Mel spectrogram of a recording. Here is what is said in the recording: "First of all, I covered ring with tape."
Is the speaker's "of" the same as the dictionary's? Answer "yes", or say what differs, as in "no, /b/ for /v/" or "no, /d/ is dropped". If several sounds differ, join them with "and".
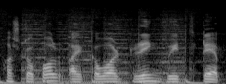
no, /p/ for /v/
